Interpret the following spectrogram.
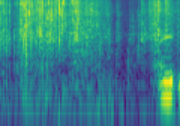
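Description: Dog eating from its bowl on the floor: an irregular run of crackly crunching sounds that thins out near the end.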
